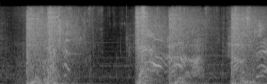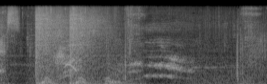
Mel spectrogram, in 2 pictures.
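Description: Heavy sword blows strike with loud, crunching impacts.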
